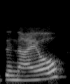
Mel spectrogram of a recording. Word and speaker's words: Danial: It's actually Daniel, but it's the Persian pronunciation. I wanted to just be authentic. Everybody pronounces Danial, and it's just not good.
